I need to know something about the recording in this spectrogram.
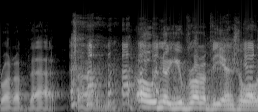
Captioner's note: audience laughing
